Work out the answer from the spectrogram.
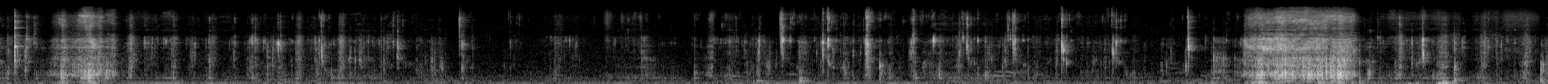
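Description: Close-miked eating: chewing and crunching of jajangmyeon with its vegetables and seafood, with many small clicks of chopsticks and mouth sounds. There is a slurp from a bowl at the start, and a louder noisy sound lasting about a second near the end.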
